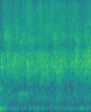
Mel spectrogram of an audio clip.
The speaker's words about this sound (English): So we're excited for that. Stay tuned. You can clap for that. That's good.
